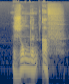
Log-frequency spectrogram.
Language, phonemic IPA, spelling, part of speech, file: Dutch, /ˈzɔndə(n) ˈɑf/, zonden af, verb, Nl-zonden af.ogg
- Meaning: inflection of afzenden: 1. plural past indicative 2. plural past subjunctive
